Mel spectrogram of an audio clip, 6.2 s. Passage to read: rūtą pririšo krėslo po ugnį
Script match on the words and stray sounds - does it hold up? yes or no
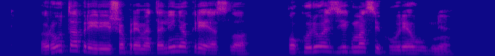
no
